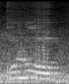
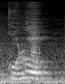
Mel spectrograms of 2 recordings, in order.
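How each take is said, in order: The two takes are said the same way.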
